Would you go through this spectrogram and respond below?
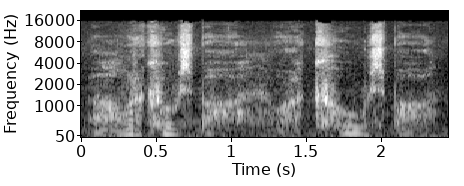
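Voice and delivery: soft awed whisper, slowing down. Real, not acted. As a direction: breathe it out quietly. Whispering at a hunting spot.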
